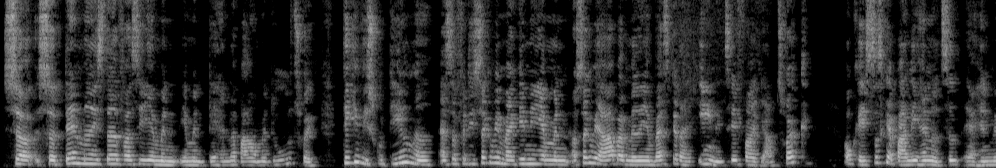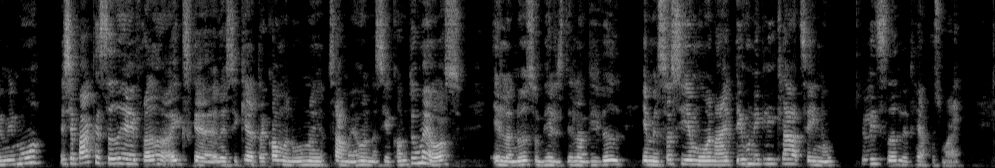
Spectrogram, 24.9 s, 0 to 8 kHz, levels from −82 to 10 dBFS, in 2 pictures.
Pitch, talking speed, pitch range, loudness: 195 Hz, 290 wpm, 175-220 Hz, -19 LUFS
